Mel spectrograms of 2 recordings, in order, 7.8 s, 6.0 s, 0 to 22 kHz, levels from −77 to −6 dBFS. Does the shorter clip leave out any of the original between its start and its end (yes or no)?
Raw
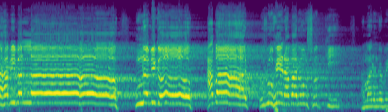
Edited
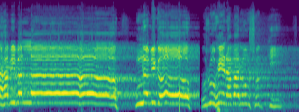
yes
